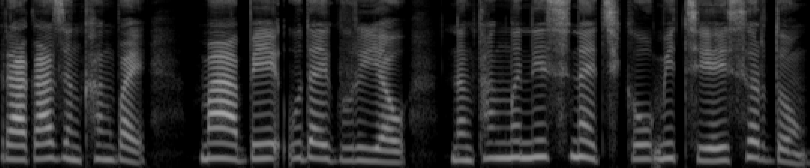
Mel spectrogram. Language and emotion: Bodo, neutral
